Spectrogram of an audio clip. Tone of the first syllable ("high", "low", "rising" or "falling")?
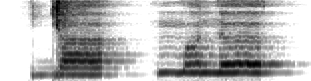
low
